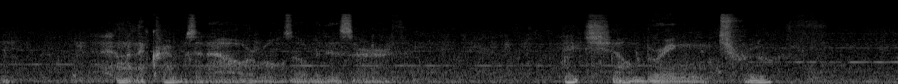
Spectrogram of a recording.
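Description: A man speaks slowly in a low, menacing voice.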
